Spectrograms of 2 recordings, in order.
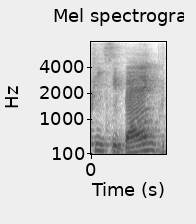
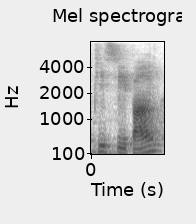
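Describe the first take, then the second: First: The word is said with an anglicized pronunciation. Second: The word is said with a Korean pronunciation. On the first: The speaker calls it wrong. "some people pronounce it PC-bang" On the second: The speaker calls it right. "but it's actually again called PC-bang"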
